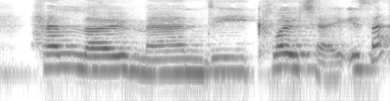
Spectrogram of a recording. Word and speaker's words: Cloete: Well, there's many versions, but I respond to all of them. Oh, how do you say it? So there's Cloete, Cloete, yeah, Cloete, How do you yeah. say it? I say it as Cloete now. Poet.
